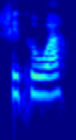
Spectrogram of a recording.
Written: xidhua

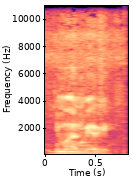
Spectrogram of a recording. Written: Imanmeri

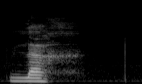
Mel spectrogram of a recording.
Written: laj

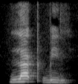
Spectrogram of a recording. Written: lakbil

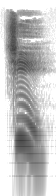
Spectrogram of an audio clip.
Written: cì

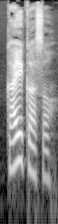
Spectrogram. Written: kahi-kaso

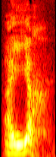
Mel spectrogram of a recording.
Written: ajax

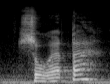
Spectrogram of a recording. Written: Soata

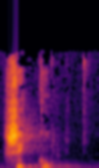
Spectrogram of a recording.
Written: xiku

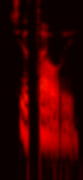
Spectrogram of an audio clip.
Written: siotauri

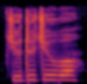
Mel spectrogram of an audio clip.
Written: cudu-cubo

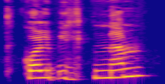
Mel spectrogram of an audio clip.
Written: tkolbiltnam

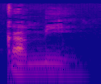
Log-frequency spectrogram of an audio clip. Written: kami

